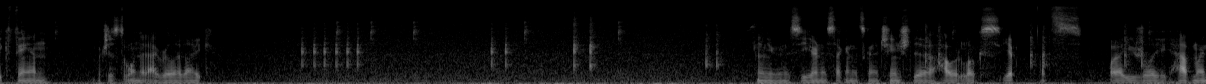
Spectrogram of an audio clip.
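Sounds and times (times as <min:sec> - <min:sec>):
remote control buttons clicking: 0:03.0 - 0:04.3, 0:04.9 - 0:06.3, 0:07.0 - 0:07.3.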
